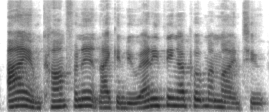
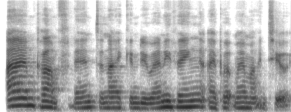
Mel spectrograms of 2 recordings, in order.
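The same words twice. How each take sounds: First: It sounds open, energetic and confident. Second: It sounds collapsed, flat and defeated.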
